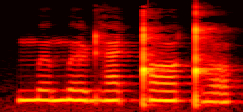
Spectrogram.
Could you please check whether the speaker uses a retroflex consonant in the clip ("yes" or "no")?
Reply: yes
